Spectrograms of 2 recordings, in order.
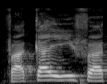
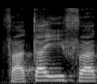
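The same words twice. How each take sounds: Both takes have the same delivery.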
